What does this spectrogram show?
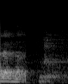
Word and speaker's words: verdad: En espagnol, la verdad. La vérité, c'est la verdade. La verdade. Attention, la verdade. La verdade. D'accord. Et le D, tu le prononces pas spécialement, pero ella dira la verdad.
